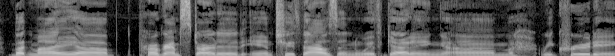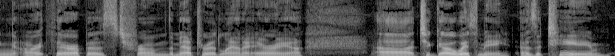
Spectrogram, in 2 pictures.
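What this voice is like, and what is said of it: Rough, sick-sounding voice. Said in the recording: “Pardon my voice because I'm suffering from a little bronchitis.”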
